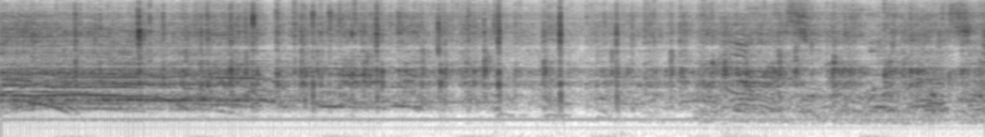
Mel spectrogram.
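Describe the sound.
Cheering from a studio audience: crowd noise with whoops and yells, moderately loud, with voices talking over it throughout.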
